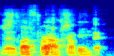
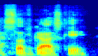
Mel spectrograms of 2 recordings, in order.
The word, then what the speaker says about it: Slavkovsky: How you pronounce his last name? Slavkovsky. Yeah, Slavkovsky.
